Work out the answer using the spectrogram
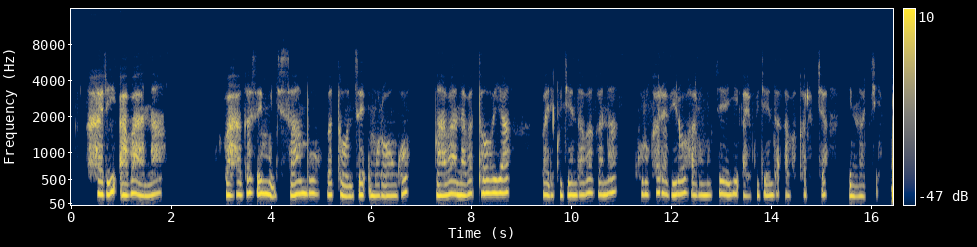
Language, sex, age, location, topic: Kinyarwanda, female, 18-24, Huye, education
